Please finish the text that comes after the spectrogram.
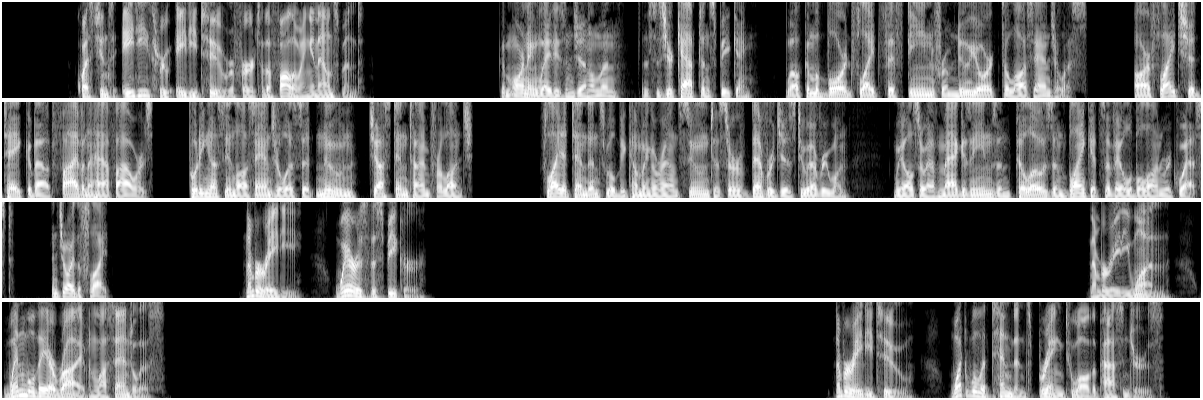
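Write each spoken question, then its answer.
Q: Where is the speaker?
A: On an airplane.

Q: When will they arrive in Los Angeles?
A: At noon.

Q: What will attendants bring to all the passengers?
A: Beverages.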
